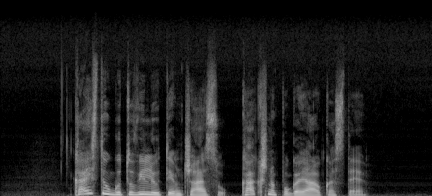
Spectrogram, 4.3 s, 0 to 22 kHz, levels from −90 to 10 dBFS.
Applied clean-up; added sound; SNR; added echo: none; none; none; none.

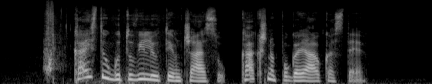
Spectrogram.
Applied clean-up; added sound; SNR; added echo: none; Fire; 18 dB; none.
